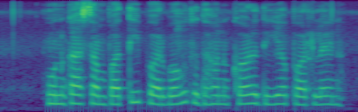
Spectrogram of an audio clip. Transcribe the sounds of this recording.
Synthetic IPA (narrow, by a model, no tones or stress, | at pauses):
hunkasəmpət̪ːipəɾbəɦut̪d̪ʱənkəɾd̪ijəpəɾlən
